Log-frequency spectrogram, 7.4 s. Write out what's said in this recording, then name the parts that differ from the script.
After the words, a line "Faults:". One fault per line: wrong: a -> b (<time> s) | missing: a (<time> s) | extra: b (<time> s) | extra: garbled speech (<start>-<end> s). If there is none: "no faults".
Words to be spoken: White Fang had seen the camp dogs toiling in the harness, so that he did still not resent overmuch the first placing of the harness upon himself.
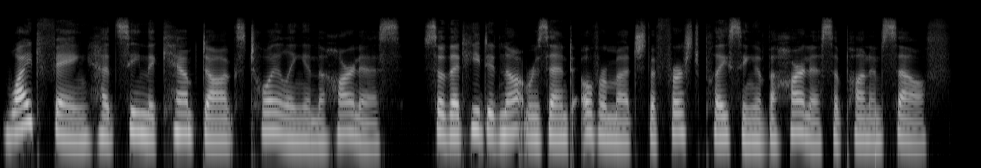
White Fang had seen the camp dogs toiling in the harness, so that he did not resent overmuch the first placing of the harness upon himself.
Faults:
missing: still (3.8 s)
